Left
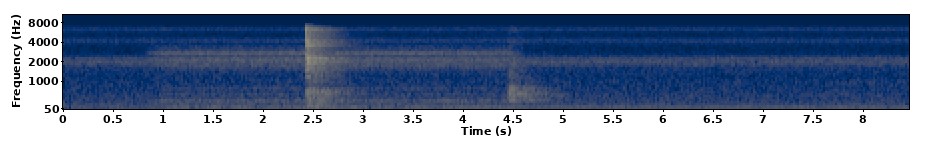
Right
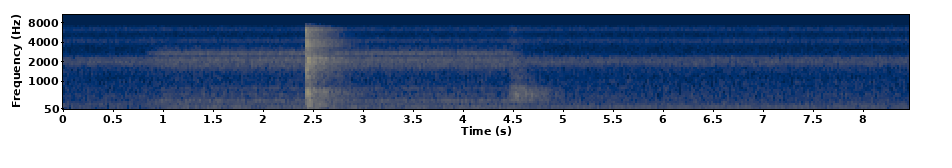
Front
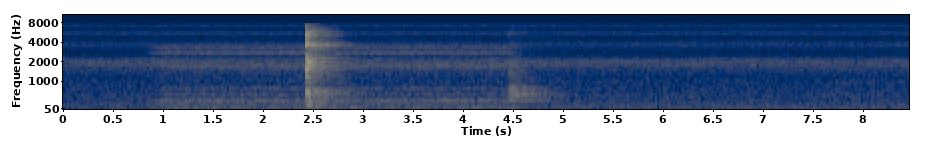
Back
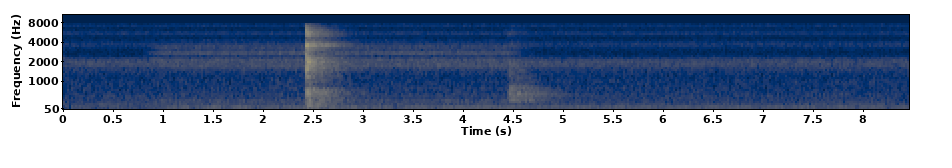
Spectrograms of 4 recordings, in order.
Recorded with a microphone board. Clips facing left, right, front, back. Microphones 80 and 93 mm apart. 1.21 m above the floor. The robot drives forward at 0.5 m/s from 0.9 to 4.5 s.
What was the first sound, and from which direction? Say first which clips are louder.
A piano: right 4 dB, even; 75° right.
